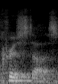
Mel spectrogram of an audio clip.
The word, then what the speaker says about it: Christos: Yes, it's pronounced Christos. Thank you.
